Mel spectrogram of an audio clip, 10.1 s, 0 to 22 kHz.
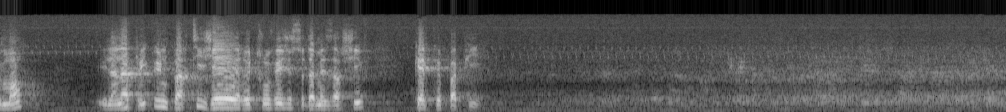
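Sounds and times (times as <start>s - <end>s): videotape hiss and hum: 0.0s - 10.0s.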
